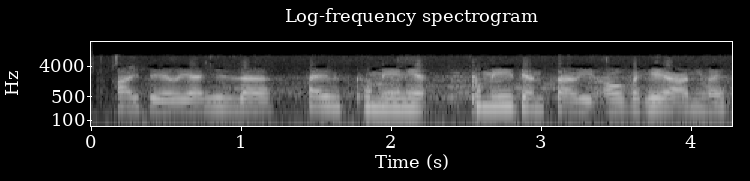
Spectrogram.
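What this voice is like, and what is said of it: Irish accent. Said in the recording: “That's definitely an Irish accent.”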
